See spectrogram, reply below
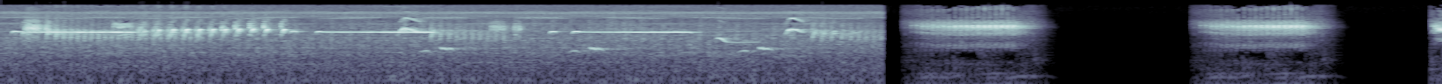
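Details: Sirpu (sirdung) singing, played as a lure: long steady whistles alternate with fast runs of sharp repeated notes and upward-swooping calls for about nine seconds, then two loud broad hissing bursts separated by silence.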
